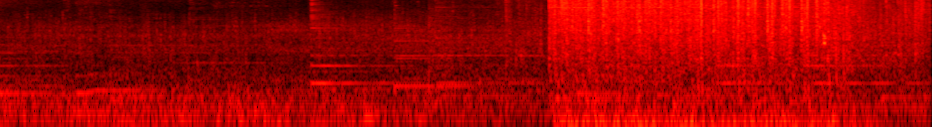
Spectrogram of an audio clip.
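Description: Dense automatic gunfire in the Star Citizen game, a steady low rumble of shots that swells into a louder, harsher burst of continuous firing midway through.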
